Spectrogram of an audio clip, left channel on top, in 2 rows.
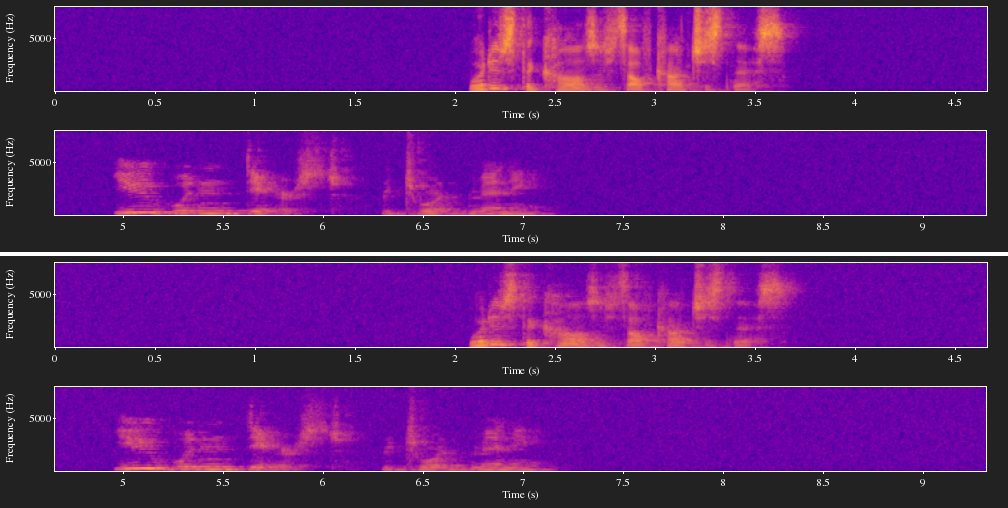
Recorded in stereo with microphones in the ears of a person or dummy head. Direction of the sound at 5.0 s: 45° left (ahead or behind).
